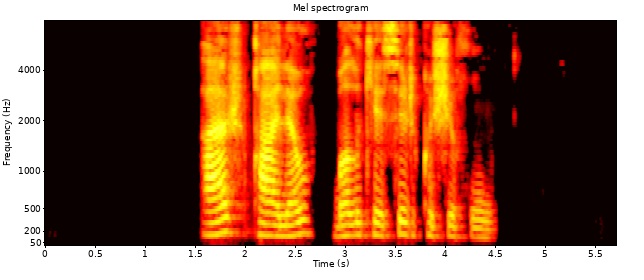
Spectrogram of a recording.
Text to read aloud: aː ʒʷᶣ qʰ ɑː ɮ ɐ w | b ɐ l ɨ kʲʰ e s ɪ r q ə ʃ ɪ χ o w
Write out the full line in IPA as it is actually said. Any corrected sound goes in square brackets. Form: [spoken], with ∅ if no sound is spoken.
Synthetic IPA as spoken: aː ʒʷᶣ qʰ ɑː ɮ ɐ w | b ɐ l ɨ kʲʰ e s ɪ r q ə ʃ ɪ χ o w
